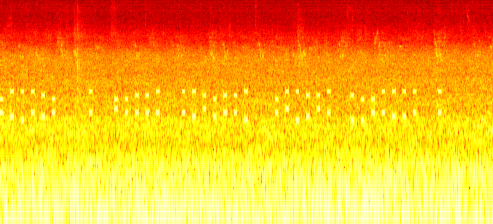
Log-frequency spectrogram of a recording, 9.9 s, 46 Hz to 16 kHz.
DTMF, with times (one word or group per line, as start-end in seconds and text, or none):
0.0-1.1 763957
1.8-1.8 9
2.3-3.2 *7889
3.6-5.0 9604883
5.5-6.6 7#3509
7.0-8.3 2179669
8.8-8.8 9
